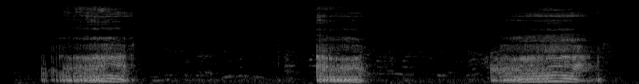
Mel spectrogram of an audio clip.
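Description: Pomeranian growling in three bouts, the middle one shorter, each with a pitch that rises and falls. It is guarding a cucumber.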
